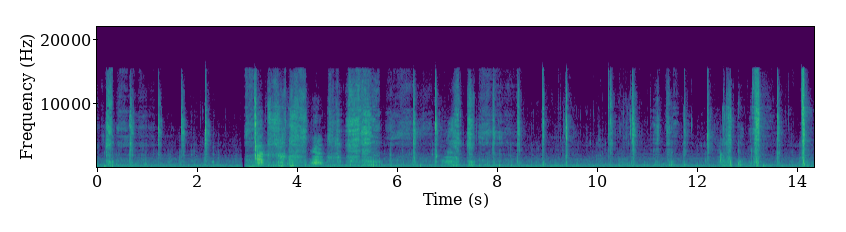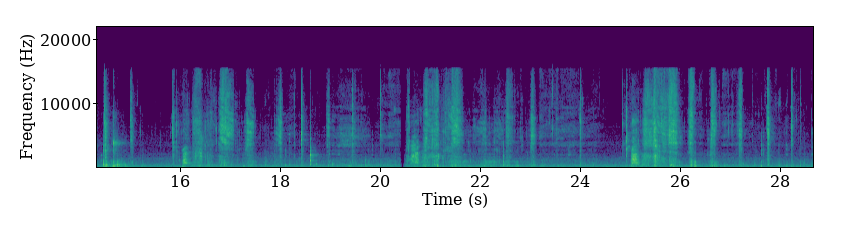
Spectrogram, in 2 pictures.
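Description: Close-miked eating of sauced lamb ribs: wet chewing, lip smacks and biting as meat is pulled off the bone, in irregular bursts with short pauses between them.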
